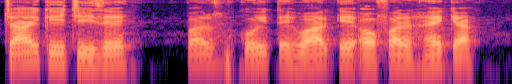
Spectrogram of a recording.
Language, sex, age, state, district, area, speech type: Urdu, male, 18-30, Maharashtra, Nashik, urban, read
